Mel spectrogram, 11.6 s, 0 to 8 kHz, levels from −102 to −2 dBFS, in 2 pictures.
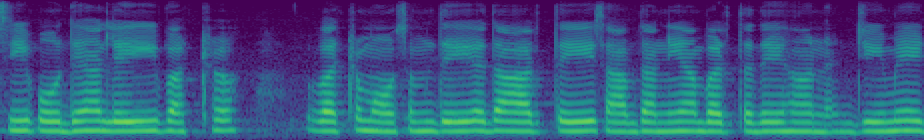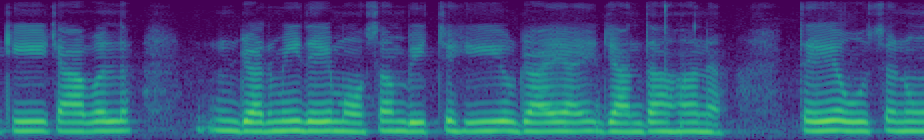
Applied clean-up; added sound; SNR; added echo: none; none; none; none.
